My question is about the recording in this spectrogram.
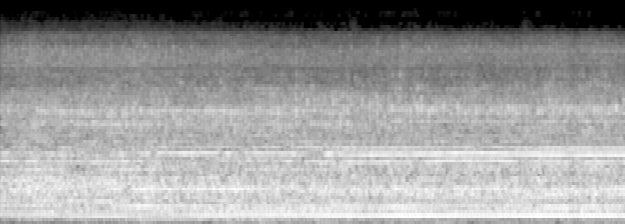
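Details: Exmark Lazer-Z zero-turn after hydraulic oil and filter change; loud steady engine with rough growling grind from the hydrostatic pump caused by trapped air, which will work its way out after settling.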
